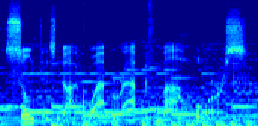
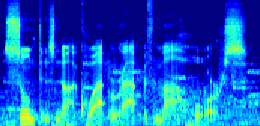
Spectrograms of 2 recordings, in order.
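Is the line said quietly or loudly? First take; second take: quietly; very loudly. First: The line is said quietly. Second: The line is said very loudly.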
